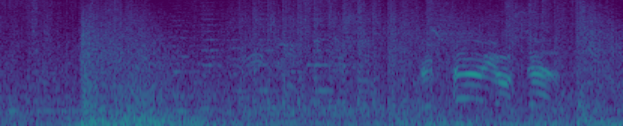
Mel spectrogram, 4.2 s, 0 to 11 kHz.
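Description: Bursts of gunfire and explosions in a Company of Heroes 2 World War II strategy match, a loud blast followed by scattered shots and a rising whine, steady battlefield din throughout.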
